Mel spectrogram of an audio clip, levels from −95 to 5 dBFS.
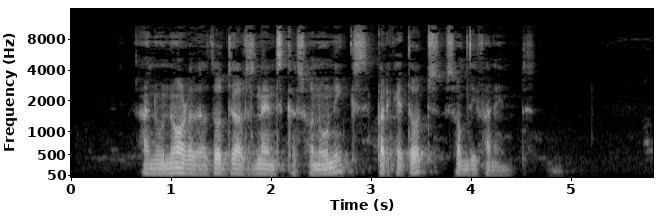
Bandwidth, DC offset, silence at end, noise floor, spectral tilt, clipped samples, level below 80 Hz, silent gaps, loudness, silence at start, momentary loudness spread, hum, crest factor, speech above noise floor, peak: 11.5 kHz; under 0.1%; 1.2 s; -76 dBFS; -4 dB/octave; under 0.1%; -58 dBFS; none; -28 LUFS; 0.65 s; 11 LU; none; 22 dB; 48 dB; -8 dBFS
